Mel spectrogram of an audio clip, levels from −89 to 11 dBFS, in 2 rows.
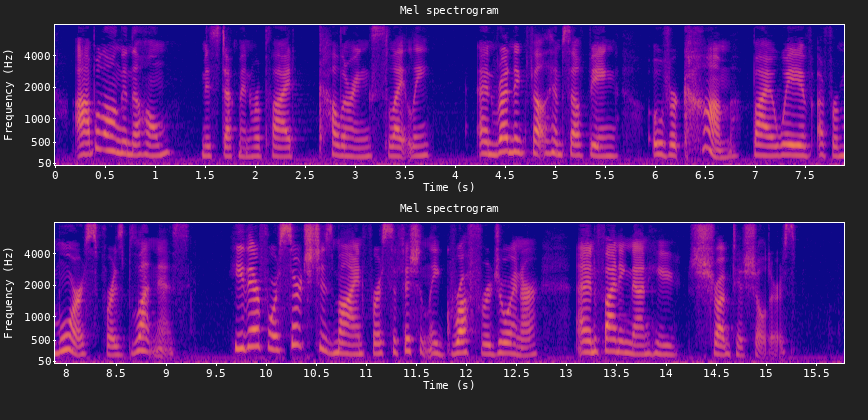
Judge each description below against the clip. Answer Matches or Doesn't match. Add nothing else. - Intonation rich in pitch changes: Doesn't match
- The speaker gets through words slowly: Doesn't match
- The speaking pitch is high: Matches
